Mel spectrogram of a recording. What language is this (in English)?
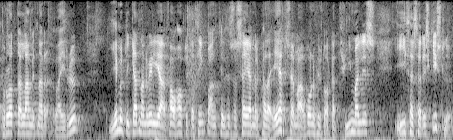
Icelandic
